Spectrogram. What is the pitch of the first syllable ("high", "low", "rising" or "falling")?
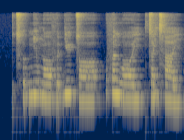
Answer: low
